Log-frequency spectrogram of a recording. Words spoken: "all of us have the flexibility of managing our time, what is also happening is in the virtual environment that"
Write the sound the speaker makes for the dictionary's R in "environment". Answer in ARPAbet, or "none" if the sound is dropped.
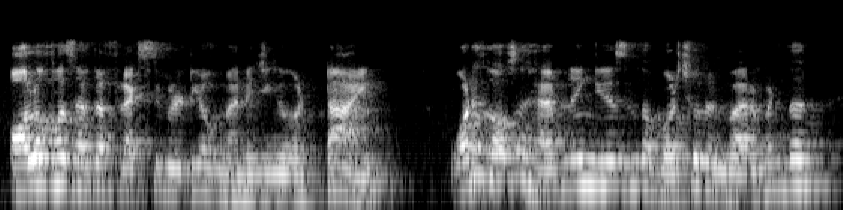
R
